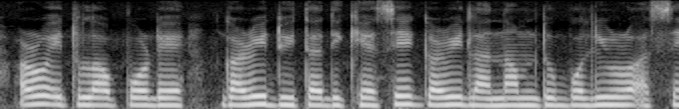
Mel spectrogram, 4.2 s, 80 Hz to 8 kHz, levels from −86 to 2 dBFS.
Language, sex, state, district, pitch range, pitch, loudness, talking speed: Nagamese, female, Nagaland, Kohima, 195-205 Hz, 200 Hz, -14 LUFS, 125 wpm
